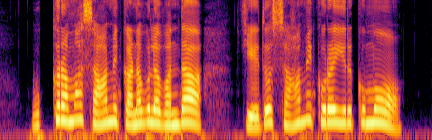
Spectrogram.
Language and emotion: Tamil, fearful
